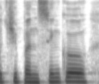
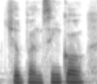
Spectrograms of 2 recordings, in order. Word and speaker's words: Chilpancingo: Oh, and Nate is out in fucking deep ass Mexico right now, out in Acapulco, Chilpancingo, I think I said it wrong. Chilpancingo.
